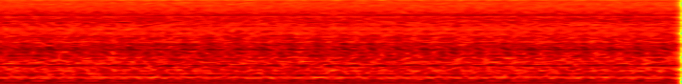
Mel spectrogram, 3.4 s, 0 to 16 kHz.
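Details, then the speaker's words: 2020 Chevrolet Silverado 1500 3.0L Duramax diesel, 20,492 miles, idling right after fuel filter replacement to purge air: even idle with usual light, regular clatter, no stumble or hunting; normal idle. "idle for a little while just to make sure that there are no bubbles in the fuel system"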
